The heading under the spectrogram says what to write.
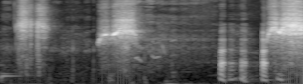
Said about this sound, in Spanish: ¡Ey! Le vas a chiflar.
